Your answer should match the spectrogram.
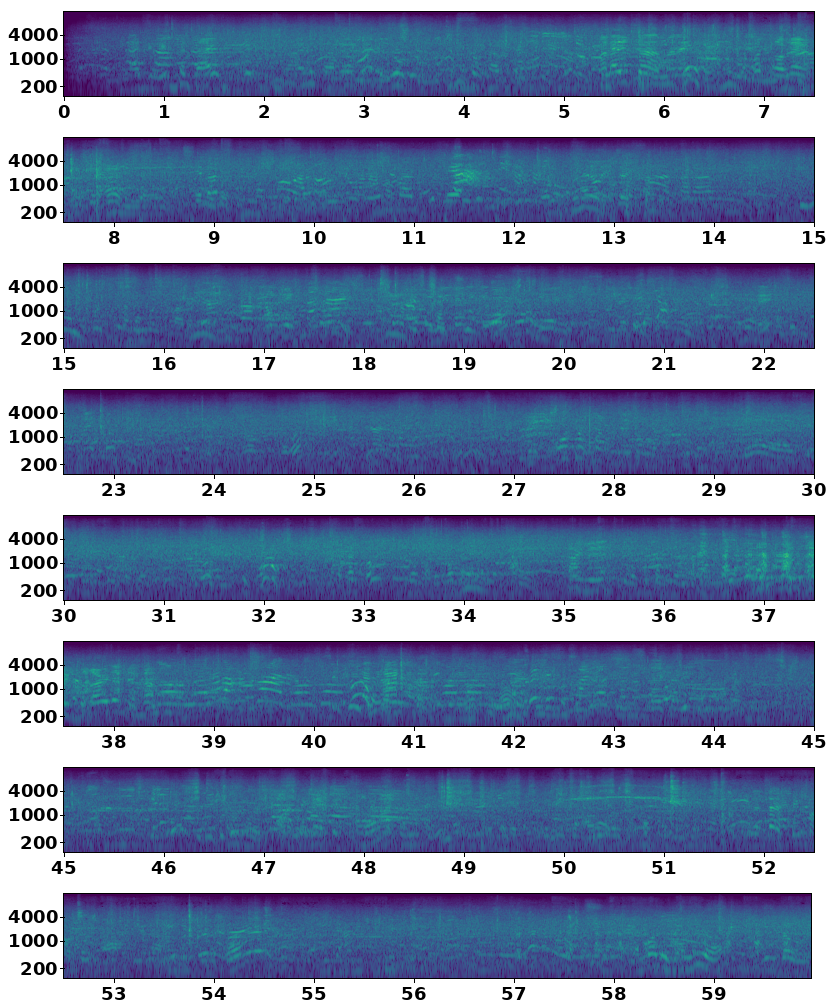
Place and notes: Place Jacques-Cartier, Montréal, QC, Canada - Place Jacques Cartier
Recording in front of a Maple syrup stand and a light installation, where multiple groups of people are walking through. This is a low amount of people that would usually fill up this area due to its proximity to various shops and restaurants. There was also supposed to be a small winter festival in this area.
